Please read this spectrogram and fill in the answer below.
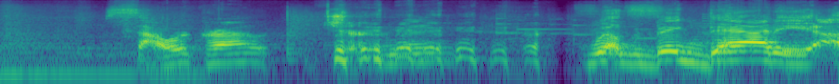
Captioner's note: laughs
